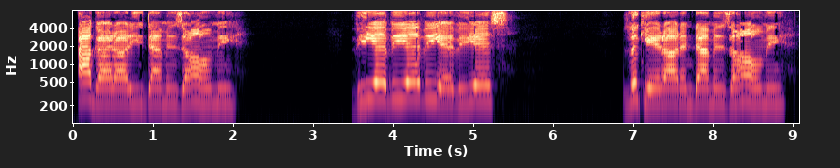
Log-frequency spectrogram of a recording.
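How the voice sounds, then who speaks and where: Guy rapping through a pitch shifter, chipmunk voice, auto-tuned, super smooth dry sound, slow and monotone. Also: no room sound. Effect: pitch-shifted high chipmunk-like vocal with auto-tune. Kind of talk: rapped vocal demo over a beat.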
